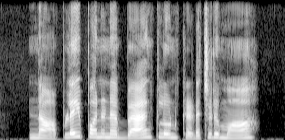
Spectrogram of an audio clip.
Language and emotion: Tamil, fearful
